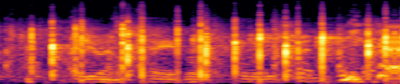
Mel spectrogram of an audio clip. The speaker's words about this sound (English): Thanks for coming to Quizbox. Everyone give her a huge round of applause.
